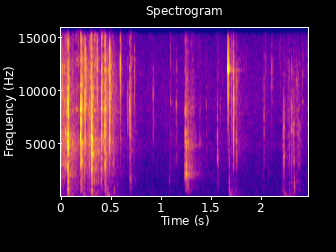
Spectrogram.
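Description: Tarot cards being handled and laid down on the table: a quick run of light clicks and taps at first, then a few isolated ones.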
